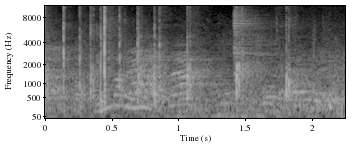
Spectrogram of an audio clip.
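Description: Scattered hand claps from spectators, irregular and sharp, over faint background voices.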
